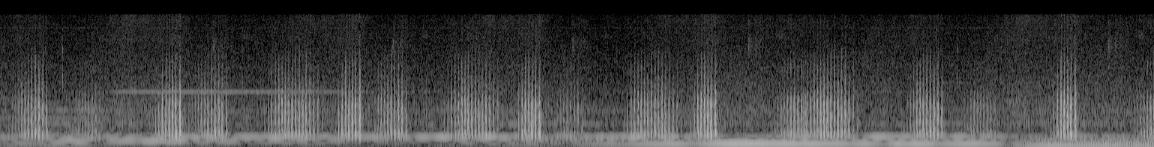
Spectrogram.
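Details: A guinea pig purrs, usually a sign of contentment or relaxation, in short, rumbling bursts over a steady low hum.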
